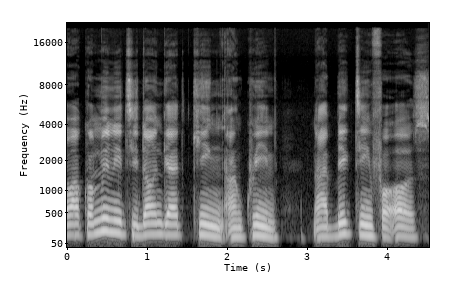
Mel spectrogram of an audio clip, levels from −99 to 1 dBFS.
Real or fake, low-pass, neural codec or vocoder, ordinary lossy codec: fake; none; vocoder, 48 kHz, 128 mel bands, Vocos; none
